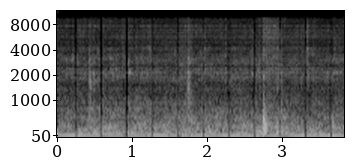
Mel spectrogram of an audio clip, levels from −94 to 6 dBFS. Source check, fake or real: fake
